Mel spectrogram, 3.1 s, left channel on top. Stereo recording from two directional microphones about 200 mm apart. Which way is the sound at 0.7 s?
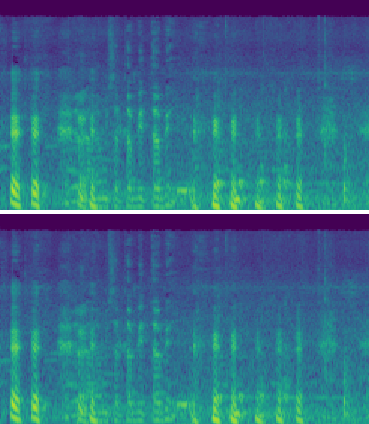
25° left (ahead or behind).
